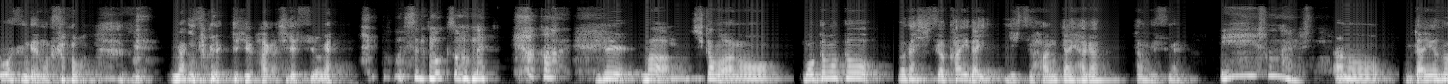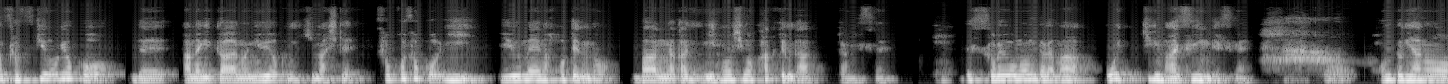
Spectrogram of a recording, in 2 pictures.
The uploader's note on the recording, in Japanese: Zoom・オンラインでインタビュー収録をしています。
